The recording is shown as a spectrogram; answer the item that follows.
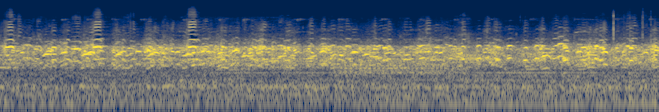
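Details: A flock of geese honking together in a continuous, dense clamour of overlapping harsh calls, with no pauses throughout.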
